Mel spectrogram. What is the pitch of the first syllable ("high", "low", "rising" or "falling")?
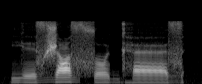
low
